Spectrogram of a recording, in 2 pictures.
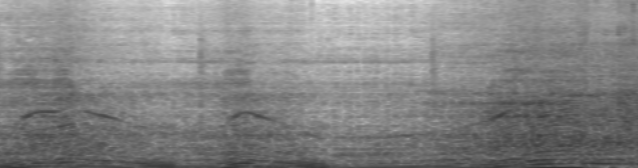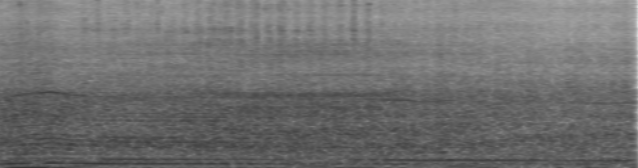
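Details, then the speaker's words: Cheap project two-stroke scooter after carburetor fiddling, kick-started: note surges and sags for a few seconds then holds a rough wavering speed; erratic running, owner suspects too lean when given throttle. "It's kind of all over the place. So, what I'm going to do now is take out this throttle because I think it's too lean when we give it throttle, and that's why it's what"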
